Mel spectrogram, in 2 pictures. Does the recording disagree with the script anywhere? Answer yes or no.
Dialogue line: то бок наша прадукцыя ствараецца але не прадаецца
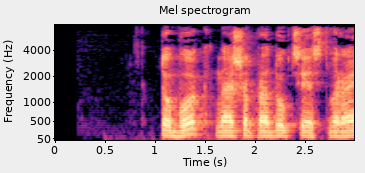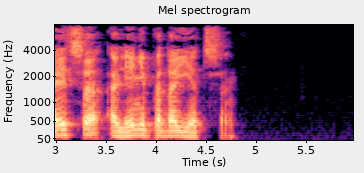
no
